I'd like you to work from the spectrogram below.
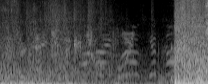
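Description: An anti-tank field gun fires in the World War II shooter game Enlisted: a loud, close, booming blast cuts in near the end over a rumbling wash of battlefield noise.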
